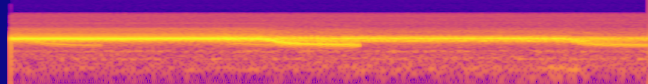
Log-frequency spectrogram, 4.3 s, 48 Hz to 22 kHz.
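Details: Cicadas singing on a moth sheet at 3 am at night; males produce the sound by vibrating drum-like tymbals. A loud, steady, even-pitched whine holds for nearly two seconds, then slurs downward, recovers, and drops again near the end.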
